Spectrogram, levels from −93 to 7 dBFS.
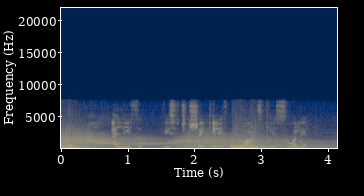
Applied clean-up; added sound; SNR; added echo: none; Trumpet + Fireworks; -5 dB; none.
